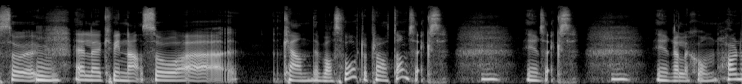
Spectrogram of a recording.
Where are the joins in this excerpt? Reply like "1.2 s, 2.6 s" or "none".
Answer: 2.8 s, 5.4 s

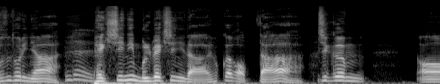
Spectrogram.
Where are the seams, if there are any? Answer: 3.2 s

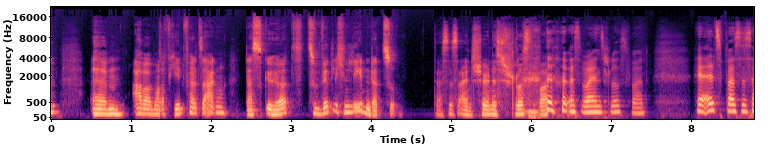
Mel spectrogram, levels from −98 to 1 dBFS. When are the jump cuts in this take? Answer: 1.3 s, 6.9 s

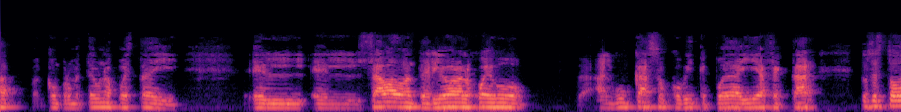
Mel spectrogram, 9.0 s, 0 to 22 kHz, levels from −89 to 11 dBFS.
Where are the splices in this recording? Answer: 7.0 s

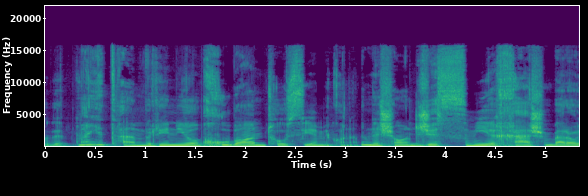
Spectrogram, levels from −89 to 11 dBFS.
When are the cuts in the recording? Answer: 1.6 s, 2.2 s, 3.2 s, 3.7 s

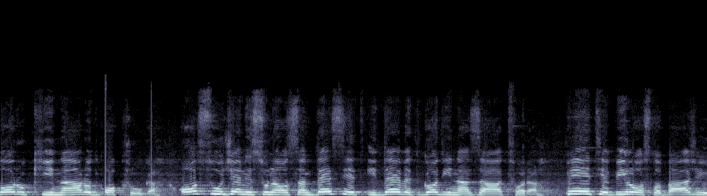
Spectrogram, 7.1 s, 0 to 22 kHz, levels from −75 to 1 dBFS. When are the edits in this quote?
1.0 s

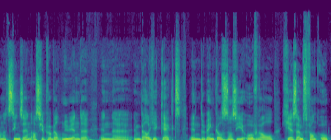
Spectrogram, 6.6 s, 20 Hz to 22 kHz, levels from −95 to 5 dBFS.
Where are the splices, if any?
1.9 s, 3.7 s, 5.6 s

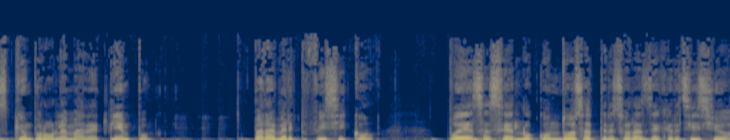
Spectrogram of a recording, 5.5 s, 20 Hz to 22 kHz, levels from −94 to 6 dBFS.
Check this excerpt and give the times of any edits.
2.2 s

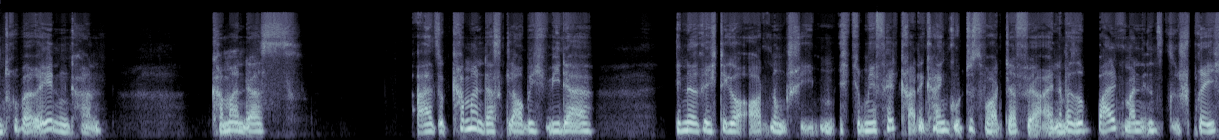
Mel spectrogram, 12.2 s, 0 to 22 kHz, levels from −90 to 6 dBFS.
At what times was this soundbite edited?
none

